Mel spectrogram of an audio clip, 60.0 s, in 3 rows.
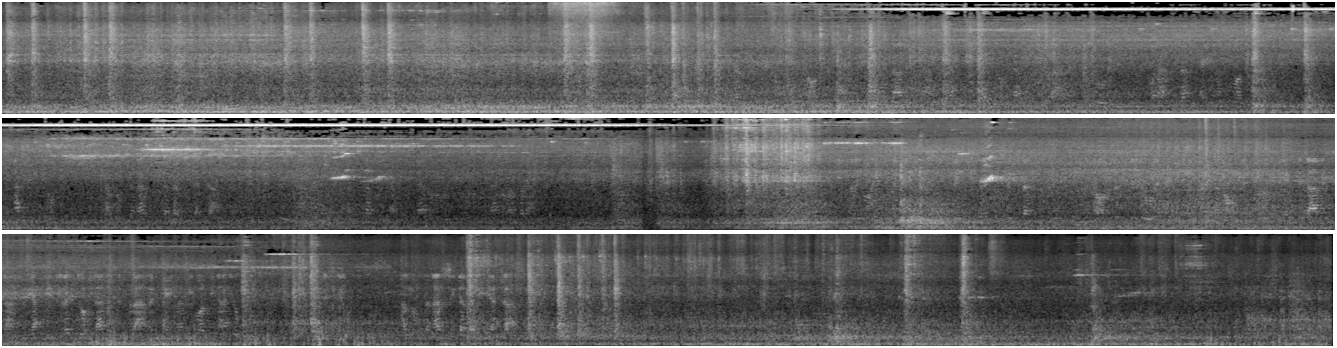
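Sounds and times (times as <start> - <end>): wheels clacking over rail joints: 0.0 - 32.6
freight train low rumble: 0.0 - 59.9
faint high wheel squeal: 12.9 - 35.3, 42.4 - 44.9, 55.8 - 58.2.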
